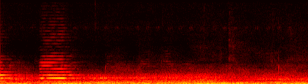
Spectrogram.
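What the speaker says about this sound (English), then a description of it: "the specific one using his horn" A single short car horn toot sounds near the start amid low, steady traffic rumble on a city street, then the road noise carries on alone.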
